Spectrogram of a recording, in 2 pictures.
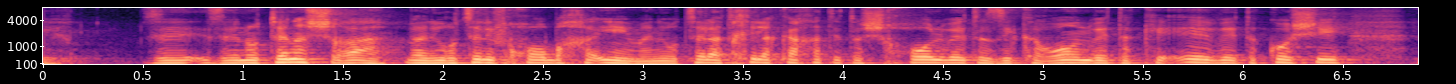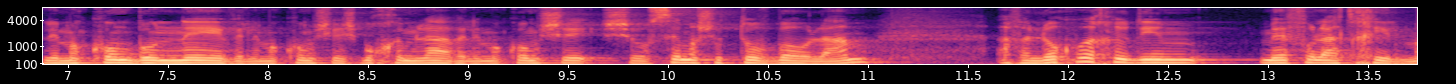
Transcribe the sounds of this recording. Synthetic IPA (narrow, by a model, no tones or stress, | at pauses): zezeno̞te̞naʃʁaaveaniʁo̞t͡selivχo̞ʁbaχaʔimaniʁo̞t͡seleatχilːakaχate̞thaʃχo̞lveethazikaʁo̞nveethakʰeʔeveetakoʃi | le̞makʰo̞mbo̞ne̞ve̞lemako̞mʃejeʃbo̞χemlave̞le̞mako̞mʃe̞ʃe̞ose̞maʃutovbao̞lam | avalːo̞ko̞lkaχjo̞dimː | eefo̞leat̪χilm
